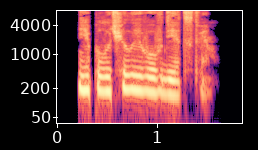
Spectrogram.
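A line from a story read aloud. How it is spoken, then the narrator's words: Calm reply. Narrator (Russian): ответила спокойно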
